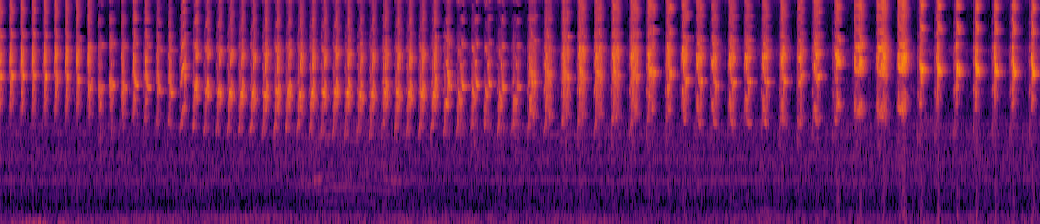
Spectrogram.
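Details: Lovebird in fighter style giving a long, fast run of scratchy, high chattering notes, about three per second, steady throughout and growing louder toward the end.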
